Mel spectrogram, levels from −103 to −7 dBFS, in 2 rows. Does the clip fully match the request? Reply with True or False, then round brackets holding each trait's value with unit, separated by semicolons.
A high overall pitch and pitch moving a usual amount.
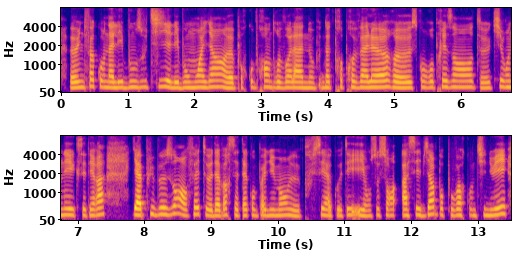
False (205 Hz; 1.8 semitones)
